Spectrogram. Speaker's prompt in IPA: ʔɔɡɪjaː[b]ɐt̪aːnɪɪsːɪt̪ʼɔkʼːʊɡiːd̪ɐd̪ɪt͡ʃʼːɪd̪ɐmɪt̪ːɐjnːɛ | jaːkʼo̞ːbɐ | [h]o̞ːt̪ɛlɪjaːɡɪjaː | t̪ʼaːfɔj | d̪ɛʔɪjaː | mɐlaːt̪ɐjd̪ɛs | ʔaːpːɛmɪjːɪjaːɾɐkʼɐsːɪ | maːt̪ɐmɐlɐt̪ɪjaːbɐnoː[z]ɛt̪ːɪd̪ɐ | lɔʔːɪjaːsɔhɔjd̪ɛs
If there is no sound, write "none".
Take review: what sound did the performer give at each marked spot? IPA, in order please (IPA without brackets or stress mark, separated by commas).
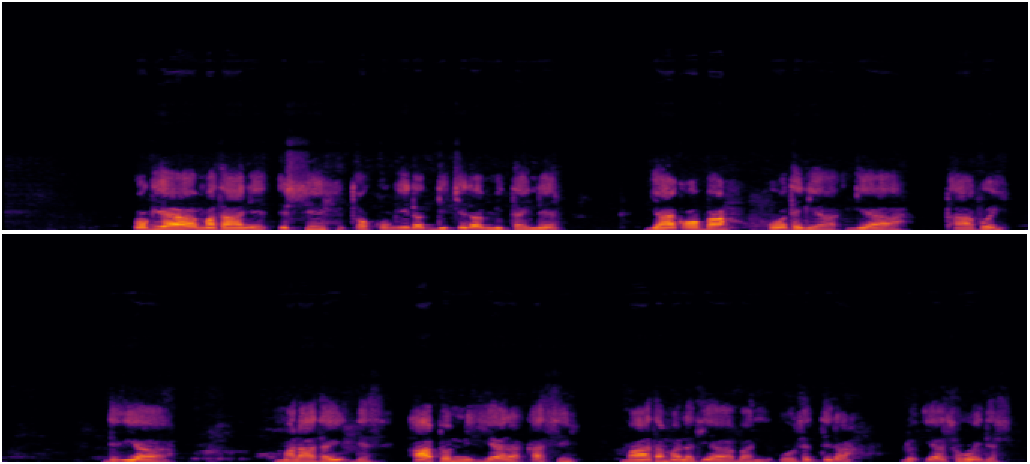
m, h, s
